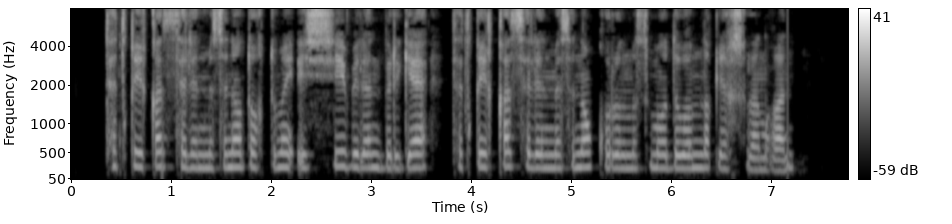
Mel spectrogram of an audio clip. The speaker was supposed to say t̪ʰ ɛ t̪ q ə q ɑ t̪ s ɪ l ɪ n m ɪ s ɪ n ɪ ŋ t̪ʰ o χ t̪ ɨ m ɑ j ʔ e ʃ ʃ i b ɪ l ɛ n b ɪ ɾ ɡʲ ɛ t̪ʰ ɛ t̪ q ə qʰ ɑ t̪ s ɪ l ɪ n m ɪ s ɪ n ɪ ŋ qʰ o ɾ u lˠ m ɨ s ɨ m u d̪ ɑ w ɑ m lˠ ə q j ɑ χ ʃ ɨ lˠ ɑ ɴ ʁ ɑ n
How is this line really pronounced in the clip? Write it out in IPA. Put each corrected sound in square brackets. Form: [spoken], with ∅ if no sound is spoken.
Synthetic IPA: t̪ʰ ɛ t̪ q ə q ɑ t̪ s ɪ l ɪ n m ɪ s ɪ n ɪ ŋ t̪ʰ o χ t̪ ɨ m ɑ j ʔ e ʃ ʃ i b ɪ l ɛ n b ɪ ɾ ɡʲ ɛ t̪ʰ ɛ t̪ q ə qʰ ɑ t̪ s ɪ l ɪ n m ɪ s ɪ n ɪ ŋ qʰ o ɾ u lˠ m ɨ s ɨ m u d̪ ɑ w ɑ m lˠ ə q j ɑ χ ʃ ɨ lˠ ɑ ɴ ʁ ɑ n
